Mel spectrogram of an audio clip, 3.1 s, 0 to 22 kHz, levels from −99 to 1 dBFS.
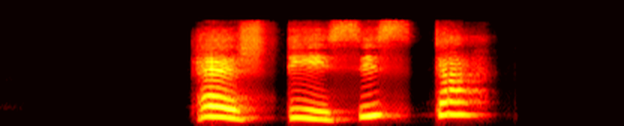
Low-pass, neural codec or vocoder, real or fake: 10.8 kHz; codec, 24 kHz, 0.5 kbps, DualCodec; fake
